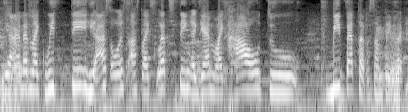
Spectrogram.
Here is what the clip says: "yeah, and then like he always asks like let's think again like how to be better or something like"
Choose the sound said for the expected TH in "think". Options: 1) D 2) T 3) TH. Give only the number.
2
